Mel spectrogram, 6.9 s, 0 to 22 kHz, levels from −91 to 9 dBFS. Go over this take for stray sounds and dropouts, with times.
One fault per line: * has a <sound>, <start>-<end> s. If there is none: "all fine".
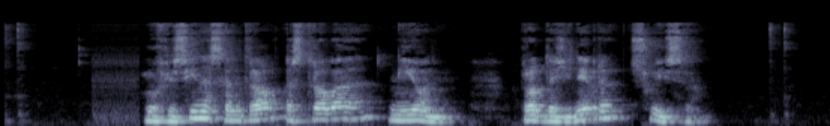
all fine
